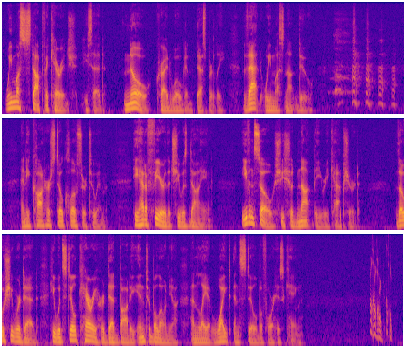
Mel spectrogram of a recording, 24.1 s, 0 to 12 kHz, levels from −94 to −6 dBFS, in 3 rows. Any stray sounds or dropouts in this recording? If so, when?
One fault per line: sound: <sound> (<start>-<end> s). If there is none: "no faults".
sound: laugh (6.5-8.1 s)
sound: chirp (23.4-23.9 s)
